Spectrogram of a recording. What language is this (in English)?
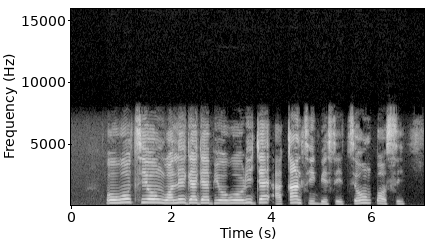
Yoruba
